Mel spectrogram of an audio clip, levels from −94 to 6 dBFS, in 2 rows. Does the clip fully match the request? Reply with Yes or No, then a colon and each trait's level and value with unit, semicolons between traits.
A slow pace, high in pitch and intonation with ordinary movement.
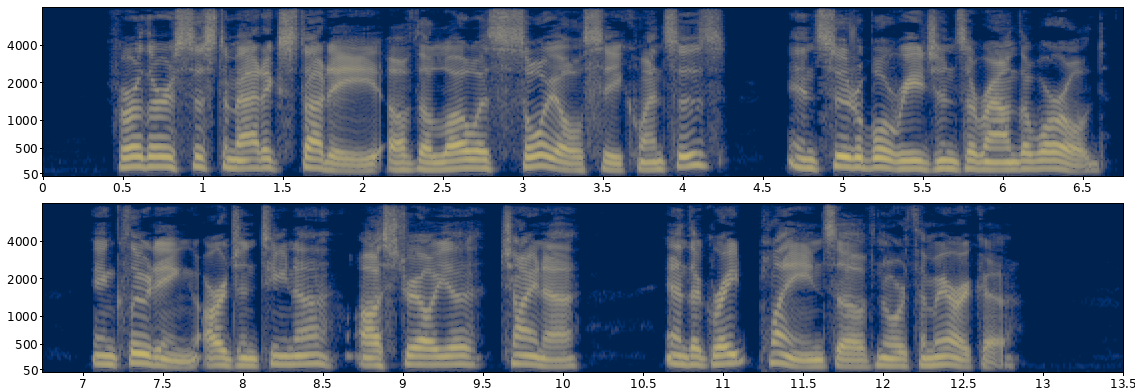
No: slow, 110 wpm; medium, 140 Hz; average, 3.7 semitones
